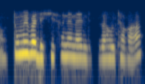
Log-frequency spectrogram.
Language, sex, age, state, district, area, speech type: Assamese, female, 18-30, Assam, Goalpara, urban, conversation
